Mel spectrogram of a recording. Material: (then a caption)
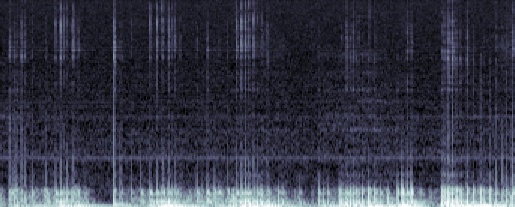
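Steel mesh. Long nails tap and scratch the top of a hollow steel wire-mesh microphone head, then a hand grips and rubs the mesh. The result is a close, boomy stream of dense scratching, scraping and rustling, heavy in low rumble with sharp clicks.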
